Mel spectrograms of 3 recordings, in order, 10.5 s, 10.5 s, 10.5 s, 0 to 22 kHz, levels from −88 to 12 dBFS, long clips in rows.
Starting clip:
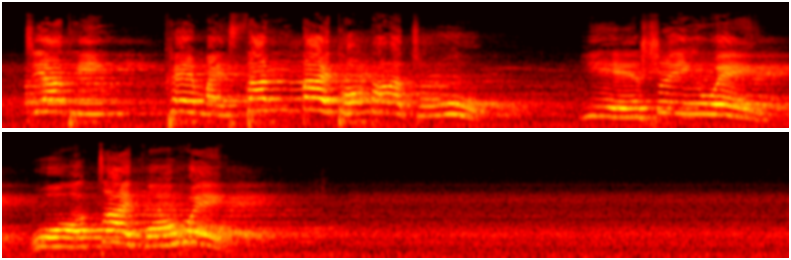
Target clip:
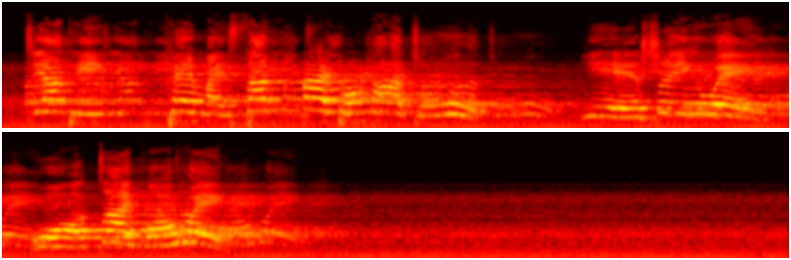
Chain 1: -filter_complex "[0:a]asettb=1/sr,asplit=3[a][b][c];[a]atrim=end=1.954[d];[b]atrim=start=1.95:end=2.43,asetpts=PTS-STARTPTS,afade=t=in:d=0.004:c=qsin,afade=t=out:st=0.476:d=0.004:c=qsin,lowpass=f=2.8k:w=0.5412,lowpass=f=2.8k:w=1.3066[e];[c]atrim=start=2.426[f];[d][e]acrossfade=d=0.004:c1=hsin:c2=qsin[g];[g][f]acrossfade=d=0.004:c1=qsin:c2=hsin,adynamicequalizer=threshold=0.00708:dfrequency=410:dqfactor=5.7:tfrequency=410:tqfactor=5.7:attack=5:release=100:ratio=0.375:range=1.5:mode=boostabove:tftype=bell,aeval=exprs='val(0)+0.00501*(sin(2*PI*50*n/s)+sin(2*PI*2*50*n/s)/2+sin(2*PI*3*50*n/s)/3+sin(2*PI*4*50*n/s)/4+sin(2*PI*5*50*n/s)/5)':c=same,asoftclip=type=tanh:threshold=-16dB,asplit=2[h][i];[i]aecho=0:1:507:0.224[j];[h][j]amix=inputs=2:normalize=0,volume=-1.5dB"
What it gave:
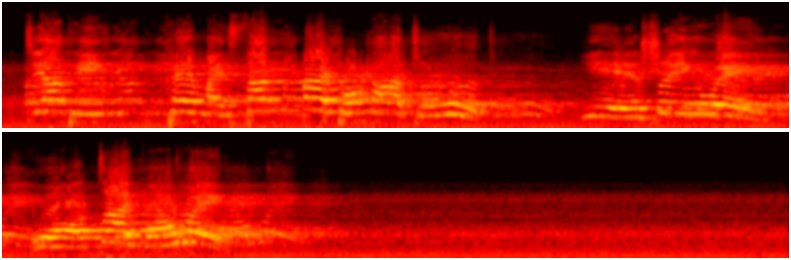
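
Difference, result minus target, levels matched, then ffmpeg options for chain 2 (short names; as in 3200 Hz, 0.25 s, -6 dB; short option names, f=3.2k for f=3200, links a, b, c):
soft clip: distortion +16 dB
-filter_complex "[0:a]asettb=1/sr,asplit=3[a][b][c];[a]atrim=end=1.954[d];[b]atrim=start=1.95:end=2.43,asetpts=PTS-STARTPTS,afade=t=in:d=0.004:c=qsin,afade=t=out:st=0.476:d=0.004:c=qsin,lowpass=f=2.8k:w=0.5412,lowpass=f=2.8k:w=1.3066[e];[c]atrim=start=2.426[f];[d][e]acrossfade=d=0.004:c1=hsin:c2=qsin[g];[g][f]acrossfade=d=0.004:c1=qsin:c2=hsin,adynamicequalizer=threshold=0.00708:dfrequency=410:dqfactor=5.7:tfrequency=410:tqfactor=5.7:attack=5:release=100:ratio=0.375:range=1.5:mode=boostabove:tftype=bell,aeval=exprs='val(0)+0.00501*(sin(2*PI*50*n/s)+sin(2*PI*2*50*n/s)/2+sin(2*PI*3*50*n/s)/3+sin(2*PI*4*50*n/s)/4+sin(2*PI*5*50*n/s)/5)':c=same,asoftclip=type=tanh:threshold=-5dB,asplit=2[h][i];[i]aecho=0:1:507:0.224[j];[h][j]amix=inputs=2:normalize=0,volume=-1.5dB"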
